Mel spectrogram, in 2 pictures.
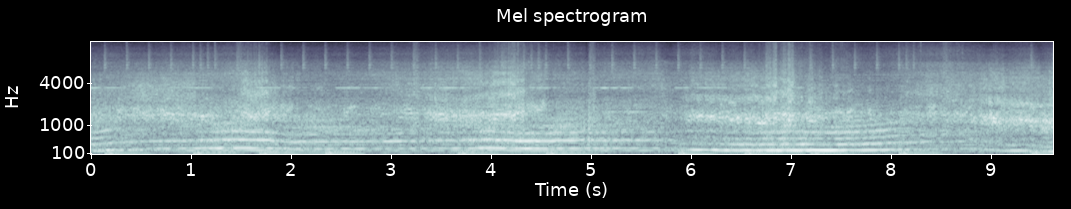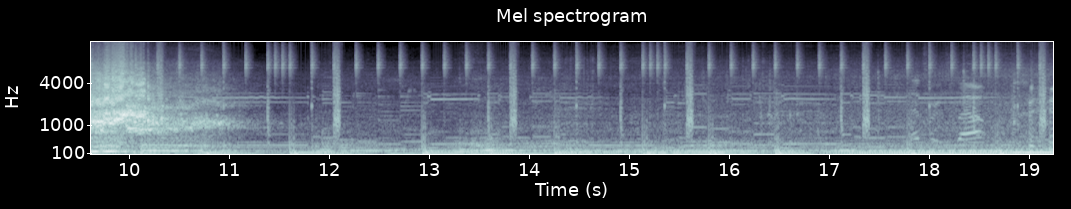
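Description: A Bugeye car races around the Waterford Hills track, its engine roaring and tires squealing and skidding loudly through corners. The engine later drops to a rougher, choppier note.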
